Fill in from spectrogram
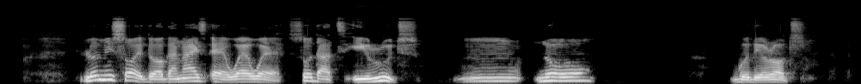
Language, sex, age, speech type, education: Nigerian Pidgin, male, 30-45, spontaneous, tertiary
